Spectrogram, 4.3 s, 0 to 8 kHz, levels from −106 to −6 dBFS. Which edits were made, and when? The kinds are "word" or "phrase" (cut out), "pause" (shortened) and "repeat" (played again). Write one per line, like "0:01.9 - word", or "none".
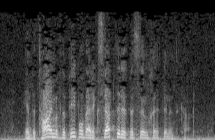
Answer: none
